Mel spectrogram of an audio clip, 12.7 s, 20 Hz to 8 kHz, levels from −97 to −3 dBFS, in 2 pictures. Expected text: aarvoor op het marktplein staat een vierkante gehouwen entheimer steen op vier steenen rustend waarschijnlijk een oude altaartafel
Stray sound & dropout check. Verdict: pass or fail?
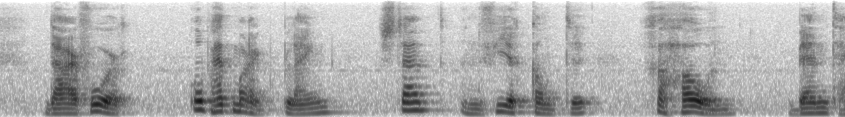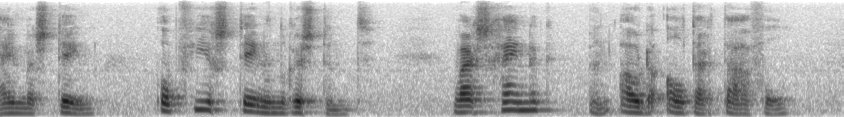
pass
